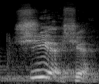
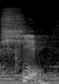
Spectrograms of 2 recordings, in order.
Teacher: Too much SH sound in there, so you want a more like a X sound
